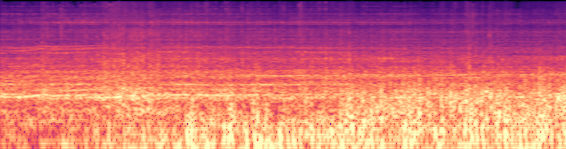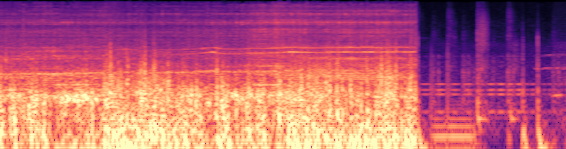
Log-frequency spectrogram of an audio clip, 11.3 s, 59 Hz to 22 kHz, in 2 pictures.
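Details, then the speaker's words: Boosted Board Stealth, about eight months old with 398.4 miles, that started making noise a couple of months earlier. Loud rumble with an uneven rattle and faint whine from one wheel; owner suspects worn bearings. "And a couple months ago, it started to make a little bit of noise."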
